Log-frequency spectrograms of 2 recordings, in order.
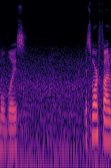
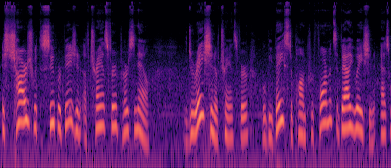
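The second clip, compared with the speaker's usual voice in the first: really bad Southern Belle accent. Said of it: "the really bad Southern Belle".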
